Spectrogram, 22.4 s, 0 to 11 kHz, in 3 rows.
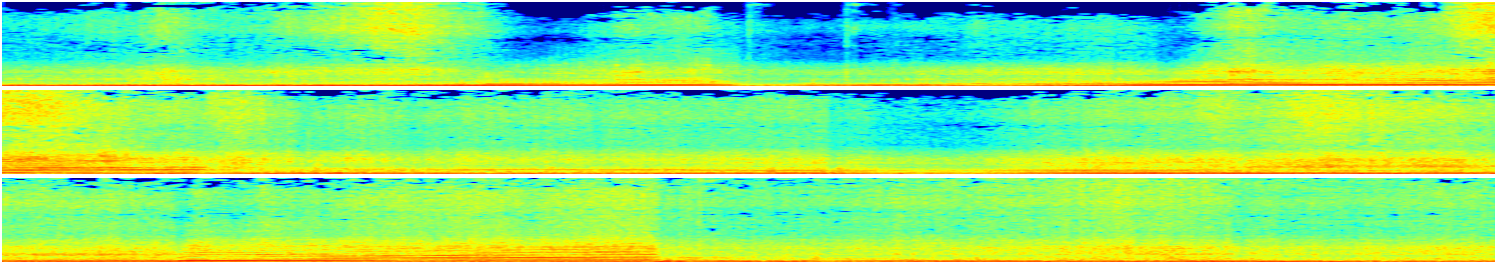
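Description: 2004 Infiniti G35 Coupe's 3.5-litre V6, fitted with an aftermarket throttle body and exhaust, heard from inside the cabin under hard acceleration. The revs climb, drop sharply at a gear change about three and a half seconds in, and climb again. They settle to a steadier pitch, rise once more about sixteen seconds in, and fall away near the end as the car slows.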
